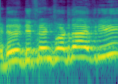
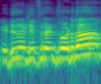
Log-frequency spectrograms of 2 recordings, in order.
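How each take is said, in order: First: Said with feeling. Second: Said in the usual way. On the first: Shown as a demonstration. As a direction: put real feeling into it this time. (जोश और फील के साथ ज़ोर से बोलना) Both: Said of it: "बे यार फील नहीं आया".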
